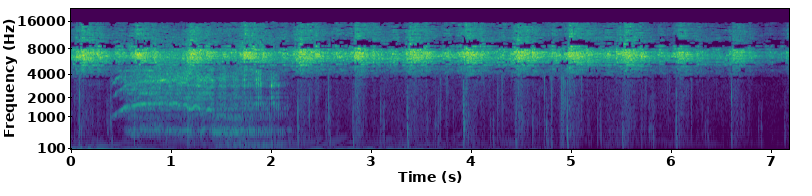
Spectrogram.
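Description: A horse whinnies loudly for about two seconds, its descending neigh ringing out over a steady, high-pitched chorus of crickets that continues alone afterward, with a few faint hoof clops.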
